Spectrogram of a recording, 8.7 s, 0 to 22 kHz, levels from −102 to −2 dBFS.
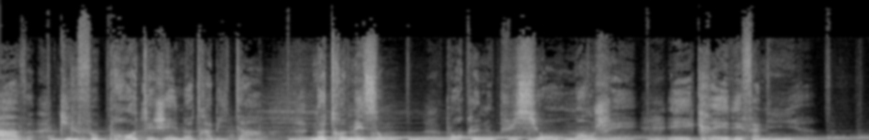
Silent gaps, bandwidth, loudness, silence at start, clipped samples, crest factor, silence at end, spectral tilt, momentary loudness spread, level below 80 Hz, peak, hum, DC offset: none; over 20 kHz; -28 LUFS; 0 s; under 0.1%; 18 dB; 0 s; -4.5 dB/octave; 13 LU; -48 dBFS; -10 dBFS; none; under 0.1%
